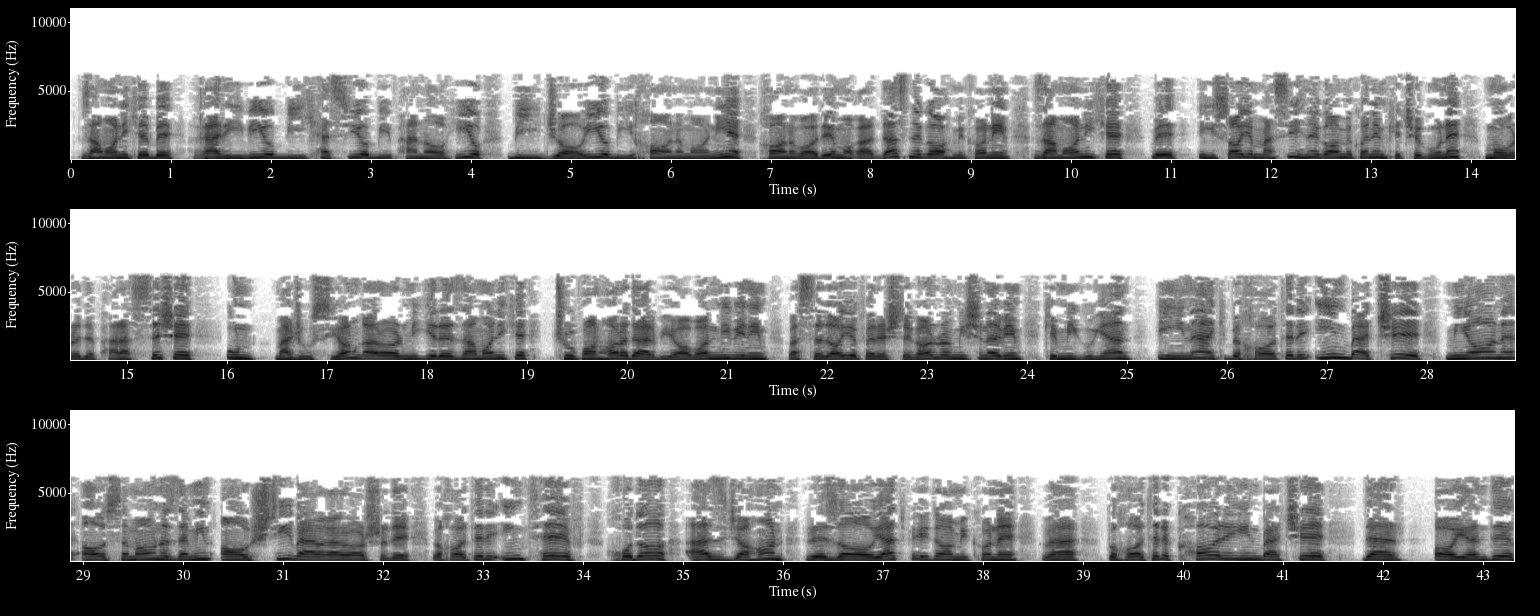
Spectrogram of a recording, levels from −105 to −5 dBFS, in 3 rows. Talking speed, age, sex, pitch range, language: 105 wpm, 50-69, male, 170-210 Hz, Persian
